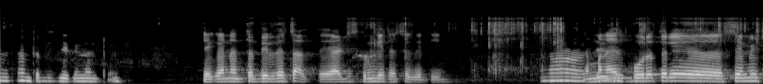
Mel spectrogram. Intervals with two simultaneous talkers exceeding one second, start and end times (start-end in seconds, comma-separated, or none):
none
